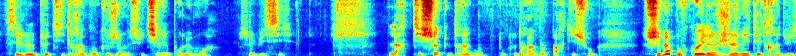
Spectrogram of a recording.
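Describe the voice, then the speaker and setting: Woman, casual chat, lots of fillers, lowish voice, faint background hiss. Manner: chatty, many fillers, laughs easily. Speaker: cartomancy vlogger. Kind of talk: casual show-and-tell of oracle decks.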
